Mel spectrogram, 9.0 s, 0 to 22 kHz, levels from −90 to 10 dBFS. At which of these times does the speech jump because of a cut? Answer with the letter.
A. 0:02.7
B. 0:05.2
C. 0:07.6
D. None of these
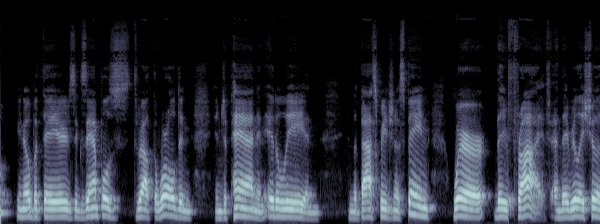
C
